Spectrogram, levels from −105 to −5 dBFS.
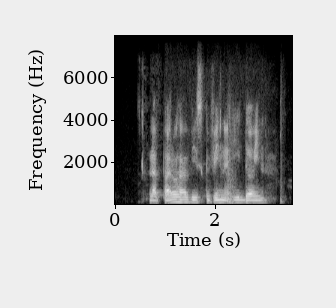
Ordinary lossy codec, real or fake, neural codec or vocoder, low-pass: Opus, 32 kbps; real; none; 7.2 kHz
